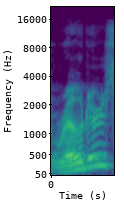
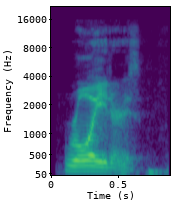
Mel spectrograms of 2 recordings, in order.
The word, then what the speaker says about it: Reuters: a new report from I never know how to pronounce it is it rers or roers Reuters what yeah I know yeah yeah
